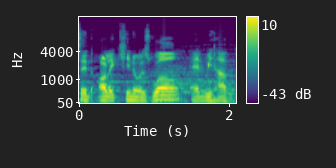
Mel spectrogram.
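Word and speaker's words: Arlecchino: next up we have arlikino this one is an Italian word so there's not going to be any particular French pronunciation well Proline probably pronounce it alequino as well and we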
